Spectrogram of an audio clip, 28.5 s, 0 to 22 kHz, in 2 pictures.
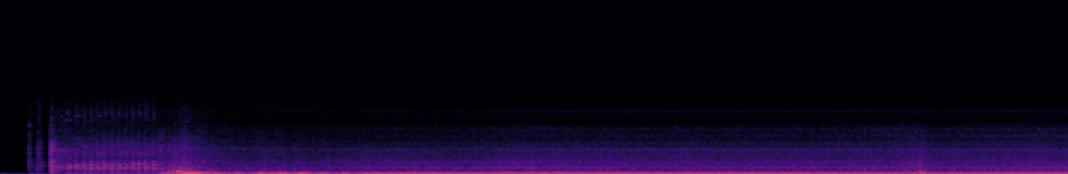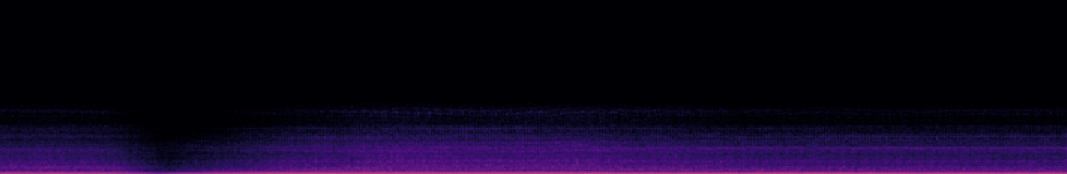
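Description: BMW F80 M3's S55 twin-turbo inline-six, fitted with an M Performance exhaust, starts up with a quick flare of revs that falls back within a couple of seconds. It then settles into a steady idle. This is a start on freshly installed injectors with the fuel adaptations just reset.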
